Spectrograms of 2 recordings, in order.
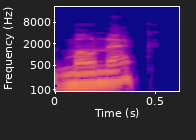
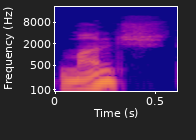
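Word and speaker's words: Moench: I pronounced it as Doug Monek when it's pronounced more like Munch. The N isn't in the place where it would sound like you have pronounced it.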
